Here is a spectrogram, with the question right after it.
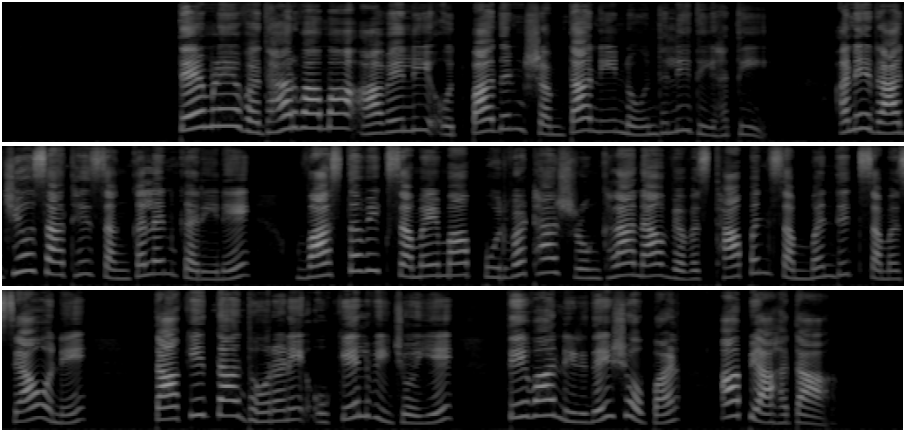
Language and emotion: Gujarati, neutral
